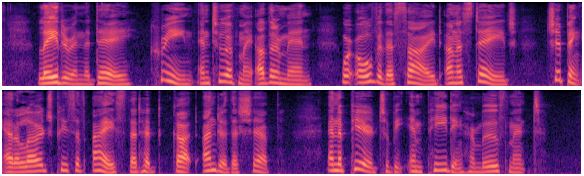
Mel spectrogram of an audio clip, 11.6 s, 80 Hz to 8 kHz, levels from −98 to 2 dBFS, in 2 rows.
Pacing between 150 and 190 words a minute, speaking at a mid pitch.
Yes: average, 185 wpm; medium, 180 Hz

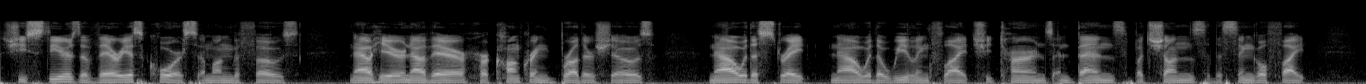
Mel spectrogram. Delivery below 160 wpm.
Yes: average, 150 wpm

